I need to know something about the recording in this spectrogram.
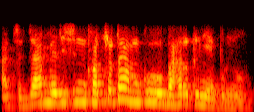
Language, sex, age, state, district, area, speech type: Odia, male, 45-60, Odisha, Bhadrak, rural, conversation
